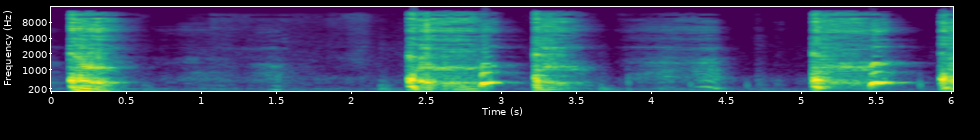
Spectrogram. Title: Fall barking cough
